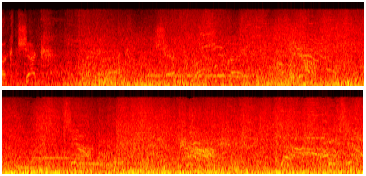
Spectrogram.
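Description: Loud crashing blows and blasts of a fierce fight rumble on.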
